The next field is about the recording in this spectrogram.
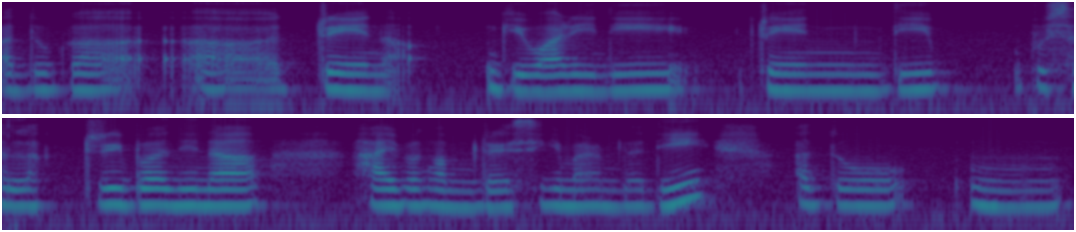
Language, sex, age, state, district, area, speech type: Manipuri, other, 45-60, Manipur, Imphal West, urban, spontaneous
